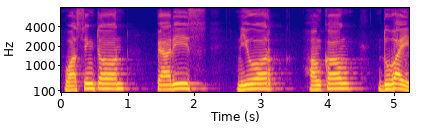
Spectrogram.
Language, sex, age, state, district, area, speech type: Odia, male, 45-60, Odisha, Dhenkanal, rural, spontaneous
